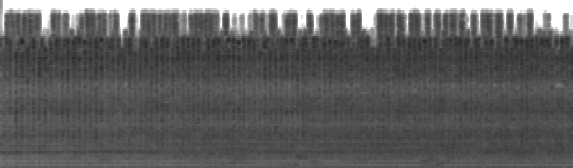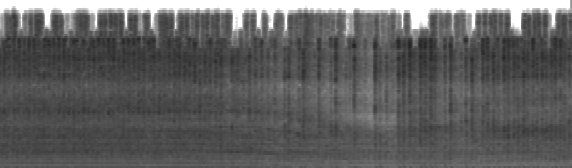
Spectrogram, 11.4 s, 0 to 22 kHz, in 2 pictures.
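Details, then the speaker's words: 1956 Harley-Davidson FLH with a Bendix carburetor, start-up during restoration: the big twin lopes with a slow, heavy beat that sags and gets ragged. The idle may be set a little low and may need turning up. "You might have to turn the throttle up a little. Yeah, we might have to turn the idle up a little."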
